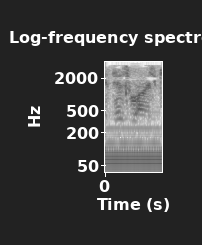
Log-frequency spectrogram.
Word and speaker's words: VSWR: Now, that kind of error at very high VISWARs can take place. VISWAR, by the way, is an acronym for Voltage Standing Wave Ratio, VSWR. So lots of engineers will pronounce it SWR or VISWAR.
